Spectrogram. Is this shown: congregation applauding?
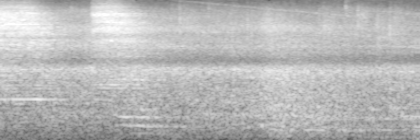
no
